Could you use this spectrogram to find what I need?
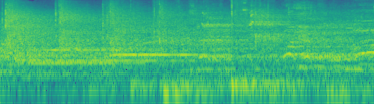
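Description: A volleyball is struck hard by a hand on a serve.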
